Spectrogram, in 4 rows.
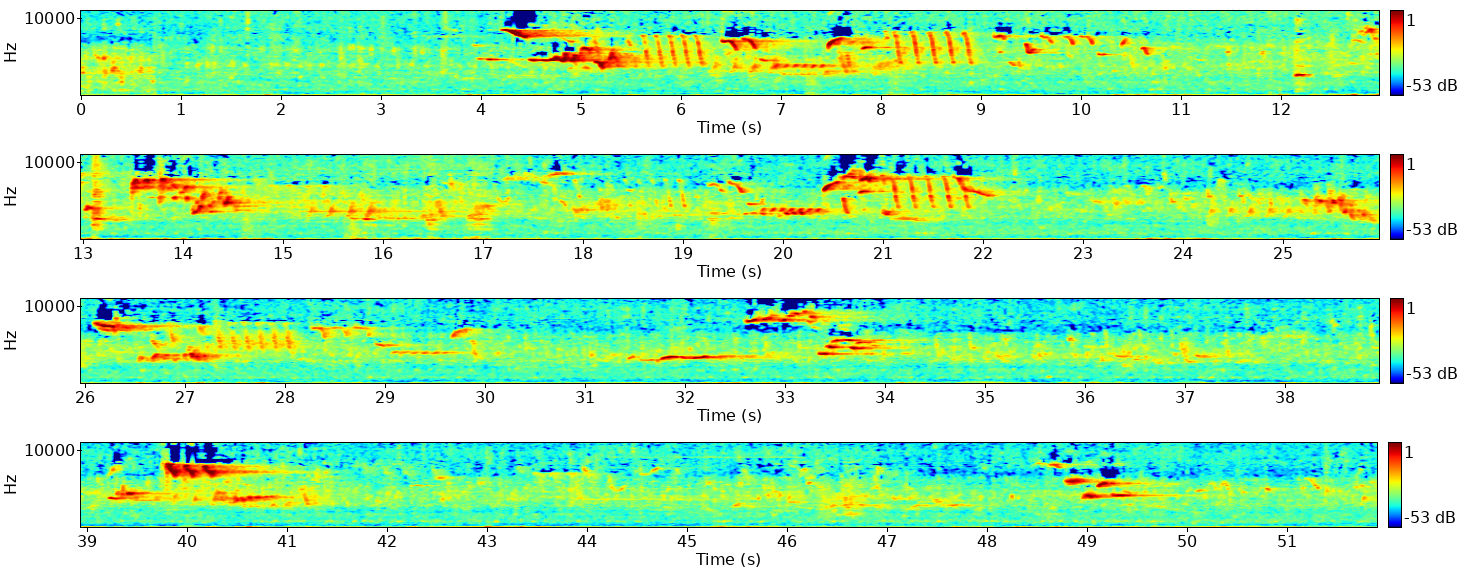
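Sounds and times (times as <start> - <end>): songbirds chirping and singing: 0.0 - 51.9.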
